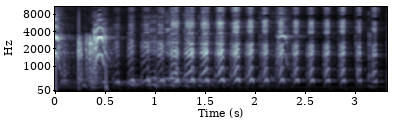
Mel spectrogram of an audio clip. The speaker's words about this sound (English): Turn off that dog. That dog sound is terrible.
